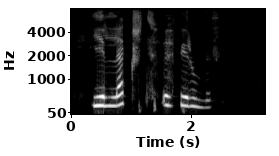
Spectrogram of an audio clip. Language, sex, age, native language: Icelandic, male, 10, Icelandic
